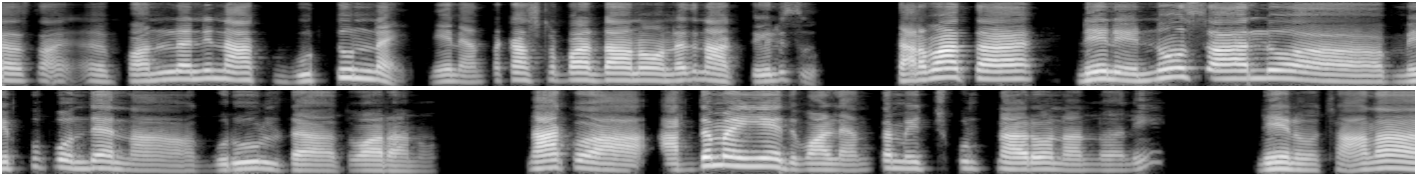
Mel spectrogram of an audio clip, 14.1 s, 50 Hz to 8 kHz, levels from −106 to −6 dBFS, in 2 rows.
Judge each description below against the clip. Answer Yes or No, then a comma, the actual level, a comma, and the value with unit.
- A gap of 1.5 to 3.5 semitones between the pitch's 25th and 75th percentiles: No, average, 4.1 semitones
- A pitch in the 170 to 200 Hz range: Yes, high, 190 Hz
